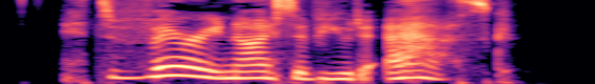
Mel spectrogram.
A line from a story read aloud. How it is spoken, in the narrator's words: cried Hans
